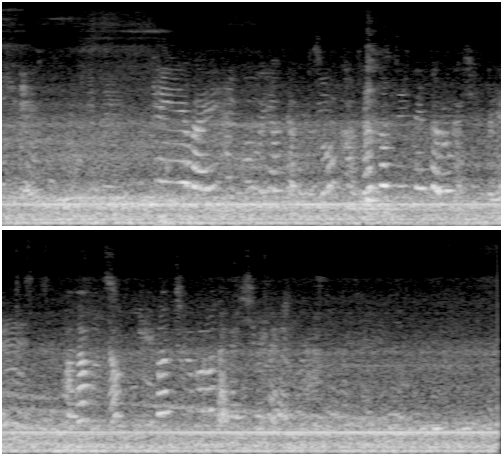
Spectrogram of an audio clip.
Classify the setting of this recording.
subway train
